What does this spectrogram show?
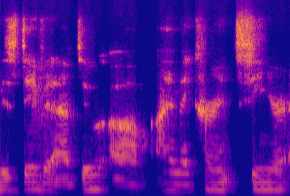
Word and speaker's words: Abdo: Am I pronouncing that right, David? Abdo? It's Abdo, but it's fine.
